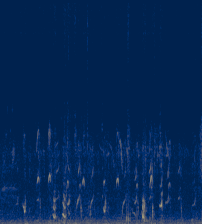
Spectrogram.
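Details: Grey francolin chicks at play; scattered sharp, high peeping notes and quick squeaks from several chicks, irregular and overlapping, with faint background noise.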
